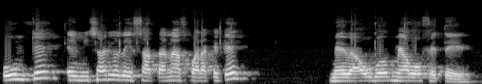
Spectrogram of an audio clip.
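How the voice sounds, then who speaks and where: A man's voice: high-pitched, animated, normal speed. A man teaching a church Bible class in an emphatic way, often repeating his key phrases.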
